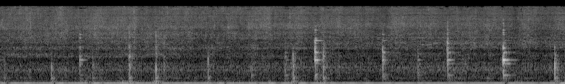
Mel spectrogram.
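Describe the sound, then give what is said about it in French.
Pearl barley is stirred in melted butter with onion and garlic in a pan. A steady sizzle of frying runs throughout, with many sharp scraping clicks from the stirring spaced irregularly across it. No one speaks. “Et puis, on remue pour bien enrober l'orge du beurre qui est fondu et puis de l'oignon et de l'ail.”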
